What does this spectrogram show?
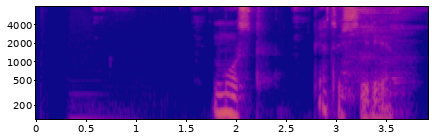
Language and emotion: Russian, neutral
